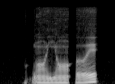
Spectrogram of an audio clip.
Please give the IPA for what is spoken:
ɠ ɔ̃ j ɔ̃ ʔ ɤ e̯

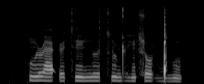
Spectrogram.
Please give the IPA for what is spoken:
k ũ ɹ æ ʔ ø t͡s ẽ ŋ ɯ t͡s ũ ɖʱ ẽ ɬ o ɡ͡ǃ ũ

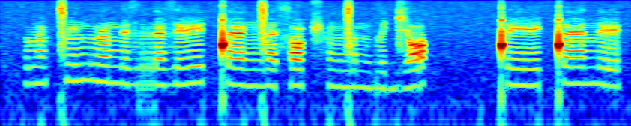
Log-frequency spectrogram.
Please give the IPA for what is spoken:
ð ə̃ ǀ ĩ n ð ə̃ n e z r ɛ z eː ǃ ɛː ŋ͡ǀ ɛ s ɒ ʈ͡ʂʰ ə̃ ŋ͡ǀ ə n ɡ ə d͡ʑ ɒ | ǃ eː ǃ ɛː n e

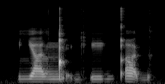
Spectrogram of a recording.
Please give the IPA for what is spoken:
ʎ a l ŋ͡ǃ ḛ ɡ ʔ i ɡ qʼ ə ɡ

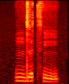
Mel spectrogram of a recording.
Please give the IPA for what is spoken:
n d ə˦ t͡s ĩ˨

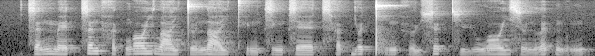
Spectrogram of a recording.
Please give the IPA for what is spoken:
t͡s ɐ˨˥ n m ɛː˨˥ t̚ t͡s ɐ˥ n h ɐ˧ k̚ ŋ ɔː˥ j w aː˧ j t̪ ɵ˨˥ n aː˨˥ j t̪ʰ ɪ˨˧ ŋ t͡s ɪ˧ ŋ t͡s ɛː˧ t͡sʰ ɐ˨˥ k̚ j ɵ˥ t̚ kʷʰ ɪ˧ ŋ h ɵ˨˩ ɥ s ɵ˥ t̚ t͡s yː˨˧ w ɔː˥ j s ɵ˧ n l ɐ˥ t̚ ŋ ʊ˨˥ ŋ

